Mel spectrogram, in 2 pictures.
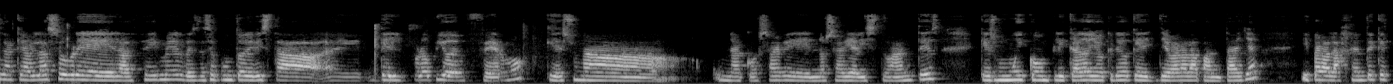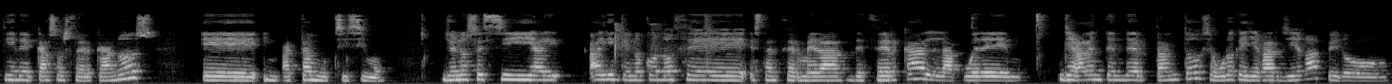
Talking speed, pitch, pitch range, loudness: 155 wpm, 195 Hz, 185-210 Hz, -20 LUFS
